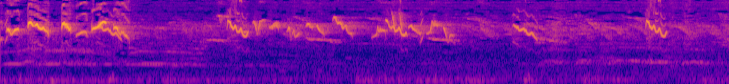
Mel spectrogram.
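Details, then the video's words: Lemon-bellied white-eye from Lombok sings after "ciak-ciak" prompting. Short bursts of high, rapid zigzagging chirps are separated by pauses, then followed by single sharp notes. Faint lower tones sound in the background. "Kecial Kuning joss gacor"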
